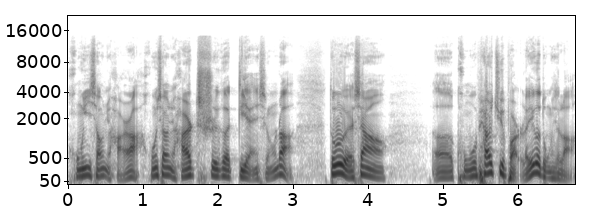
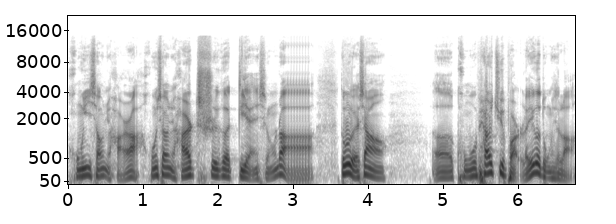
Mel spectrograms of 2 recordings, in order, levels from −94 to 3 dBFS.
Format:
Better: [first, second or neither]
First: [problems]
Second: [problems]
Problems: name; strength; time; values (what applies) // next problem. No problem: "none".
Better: first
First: none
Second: audio freezing; at 3 s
